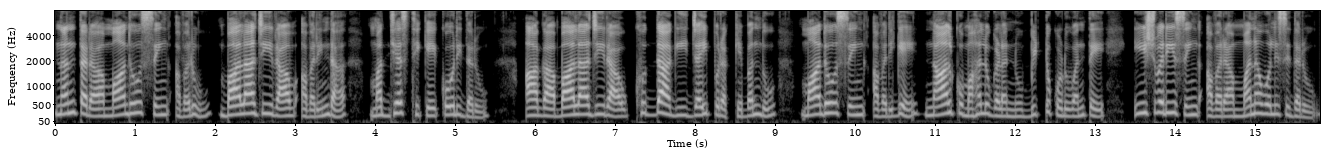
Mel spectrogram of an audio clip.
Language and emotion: Kannada, neutral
